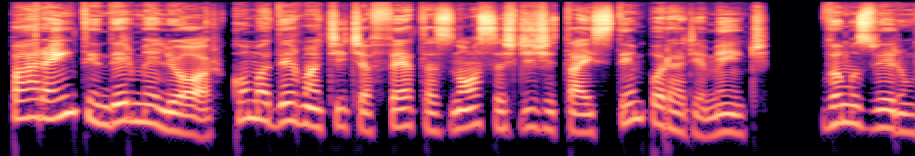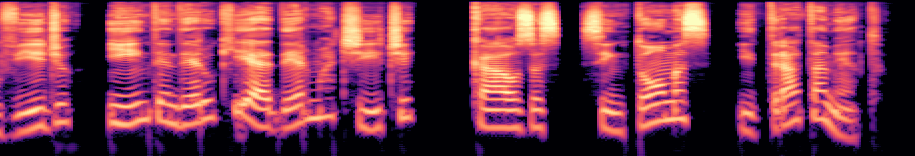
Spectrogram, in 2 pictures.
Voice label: portuguese brazilian documentaries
